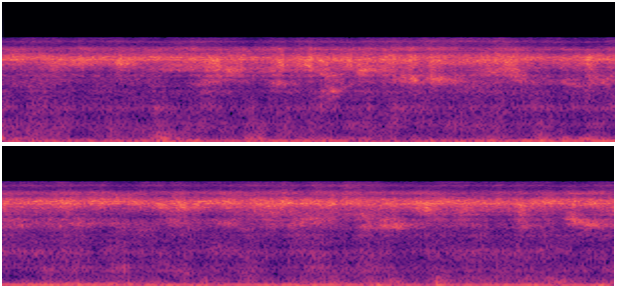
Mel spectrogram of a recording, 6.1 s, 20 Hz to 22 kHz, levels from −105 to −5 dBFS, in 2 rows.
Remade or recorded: remade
